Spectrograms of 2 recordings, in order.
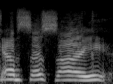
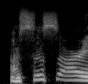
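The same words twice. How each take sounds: First: Slow, fake-sorry apology; a drawn-out insincere sorry; mock-humble sorry to the donor. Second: A rich man's insincere sorry; sarcastic sorry about being rich; mock apology. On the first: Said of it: "You're like". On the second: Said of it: "I'm just so rich".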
